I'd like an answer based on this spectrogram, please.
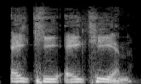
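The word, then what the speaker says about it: AT-AT: like you couldn't come it's pronounced atat but this would would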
